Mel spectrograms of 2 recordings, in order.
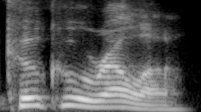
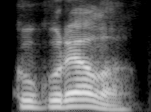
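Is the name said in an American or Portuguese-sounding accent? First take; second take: American; Portuguese. First: It is said in an American accent. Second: The L sounds Portuguese. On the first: "like an American" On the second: "the way you're doing that L is Portuguese"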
